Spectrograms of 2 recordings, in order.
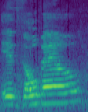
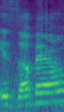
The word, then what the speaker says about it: Isobel: Like, her name is Isobel instead of Isabel. Like, it's spelled like I-Z-O instead of like I-S-S-A. So I want to say Isabel, but it was annoying me that the pronunciation was Isobel.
